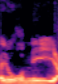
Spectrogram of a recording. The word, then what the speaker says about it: يغني: طيب وما يغني عنه ماله إذا تردى. وما يغني، الغين مفخمة والياء مرقة، وما يغني عنه، عنه النون بعدها حكمها ماذا؟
